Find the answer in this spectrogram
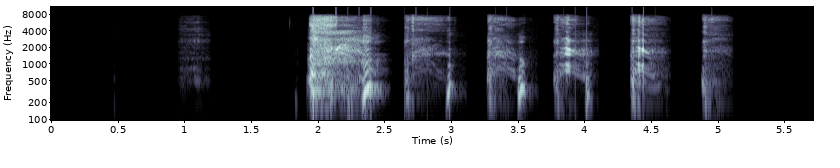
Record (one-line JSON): {"cough_length": "5.7 s", "cough_amplitude": 32362, "cough_signal_mean_std_ratio": 0.32, "survey_phase": "beta (2021-08-13 to 2022-03-07)", "age": "45-64", "gender": "Male", "wearing_mask": "No", "symptom_cough_any": true, "symptom_runny_or_blocked_nose": true, "symptom_fatigue": true, "symptom_fever_high_temperature": true, "symptom_headache": true, "symptom_onset": "3 days", "smoker_status": "Never smoked", "respiratory_condition_asthma": false, "respiratory_condition_other": false, "recruitment_source": "Test and Trace", "submission_delay": "2 days", "covid_test_result": "Positive", "covid_test_method": "RT-qPCR"}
